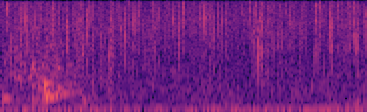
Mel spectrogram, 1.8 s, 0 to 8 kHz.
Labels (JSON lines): {"label": "geophony, waves", "recorder": "SoundTrap 300"}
